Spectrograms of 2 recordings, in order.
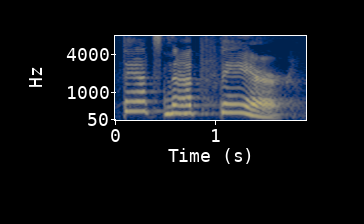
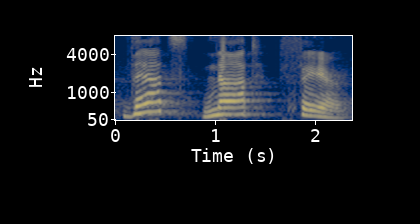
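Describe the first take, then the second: First: Put-on slow, high whiny child. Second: Said in the usual way. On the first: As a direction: whine it like a sulking kid. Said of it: "to say with whiny voice".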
